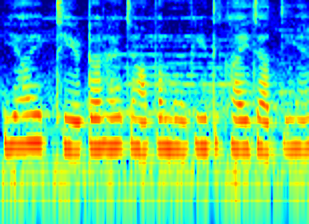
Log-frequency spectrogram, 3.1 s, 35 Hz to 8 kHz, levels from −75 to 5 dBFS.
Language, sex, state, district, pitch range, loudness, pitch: Hindi, female, Delhi, New Delhi, 215-230 Hz, -15 LUFS, 225 Hz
